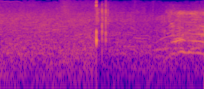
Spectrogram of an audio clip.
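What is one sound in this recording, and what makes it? A baseball bat cracks against a ball.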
